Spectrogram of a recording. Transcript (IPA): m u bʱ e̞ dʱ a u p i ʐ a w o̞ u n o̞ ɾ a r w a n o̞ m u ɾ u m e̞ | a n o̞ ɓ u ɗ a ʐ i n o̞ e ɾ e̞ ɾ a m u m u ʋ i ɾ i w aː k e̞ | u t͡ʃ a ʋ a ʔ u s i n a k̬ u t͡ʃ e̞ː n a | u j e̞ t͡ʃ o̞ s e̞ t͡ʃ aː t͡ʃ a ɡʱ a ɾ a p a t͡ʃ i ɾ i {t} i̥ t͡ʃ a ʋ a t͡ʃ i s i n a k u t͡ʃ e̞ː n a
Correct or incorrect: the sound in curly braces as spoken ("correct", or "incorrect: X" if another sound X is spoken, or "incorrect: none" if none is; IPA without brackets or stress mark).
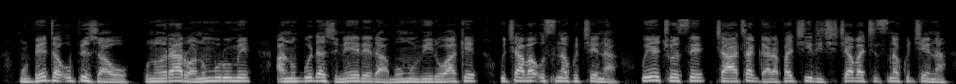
incorrect: t͡ʃ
